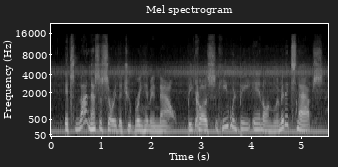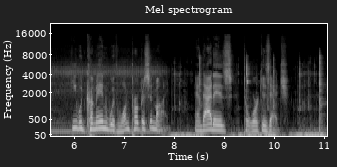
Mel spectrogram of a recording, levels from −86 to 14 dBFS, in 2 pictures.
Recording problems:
machinery noise; noticeable; throughout; 15 dB below the speech

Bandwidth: 15 kHz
